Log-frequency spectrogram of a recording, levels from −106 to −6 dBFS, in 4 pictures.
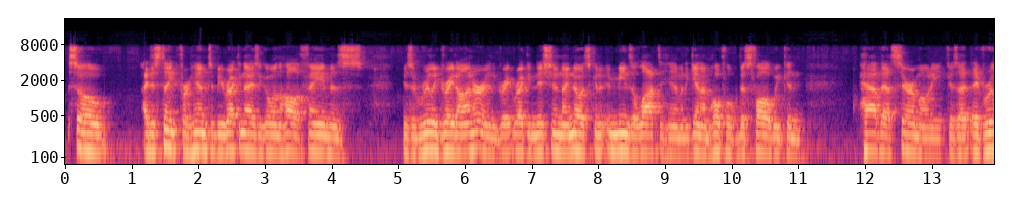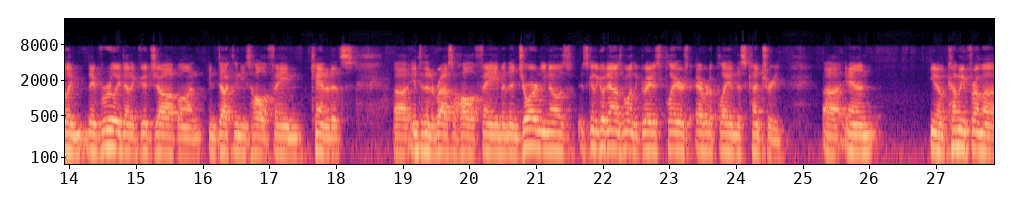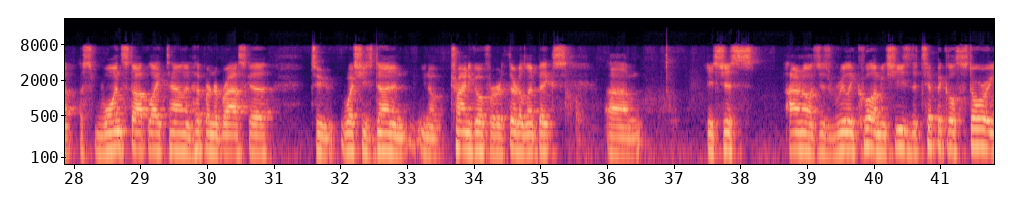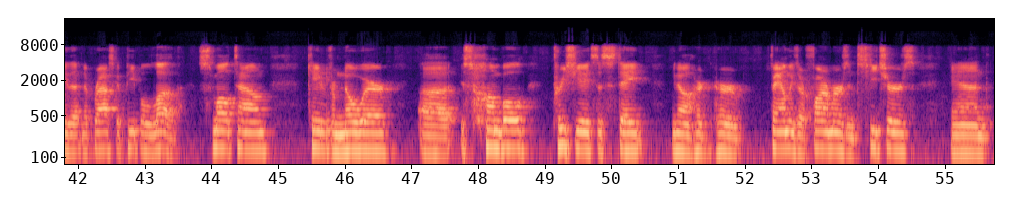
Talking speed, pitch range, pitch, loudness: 175 wpm, 115-130 Hz, 120 Hz, -24 LUFS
